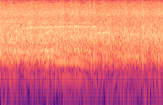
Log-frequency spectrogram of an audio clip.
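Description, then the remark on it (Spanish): A crowd applauds the Chilean police and armed forces steadily, a dense wash of many hands clapping at once with no pauses, loud and sustained across the whole stretch, no voices standing out above it. “Y aquí les pido un aplauso especial para nuestras fuerzas policiales y para nuestras fuerzas armadas.”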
